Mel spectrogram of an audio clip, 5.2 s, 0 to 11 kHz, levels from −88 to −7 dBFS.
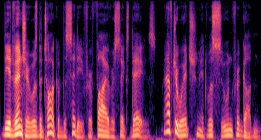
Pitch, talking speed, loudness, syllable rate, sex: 110 Hz, 220 wpm, -20 LUFS, 5.2 syllables/s, male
